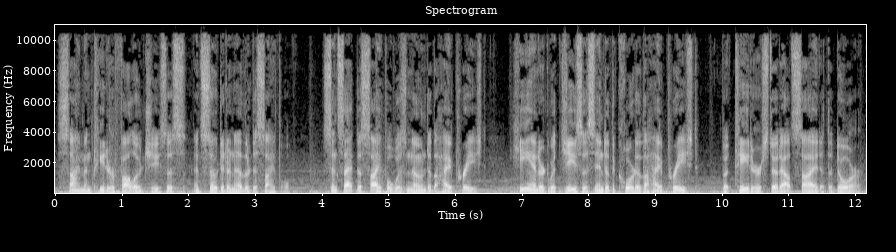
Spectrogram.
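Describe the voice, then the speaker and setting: A man's voice: deep voice, expressive, normal speed, darkish tone, soft background music. A man reading scripted scripture narration.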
